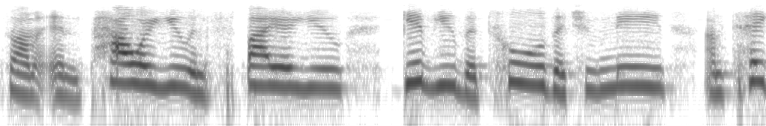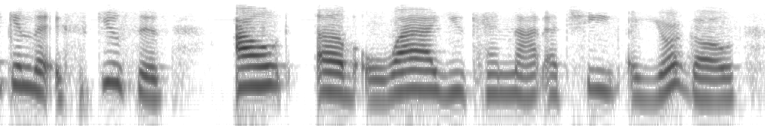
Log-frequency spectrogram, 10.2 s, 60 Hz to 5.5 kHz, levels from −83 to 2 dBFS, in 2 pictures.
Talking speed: 160 wpm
